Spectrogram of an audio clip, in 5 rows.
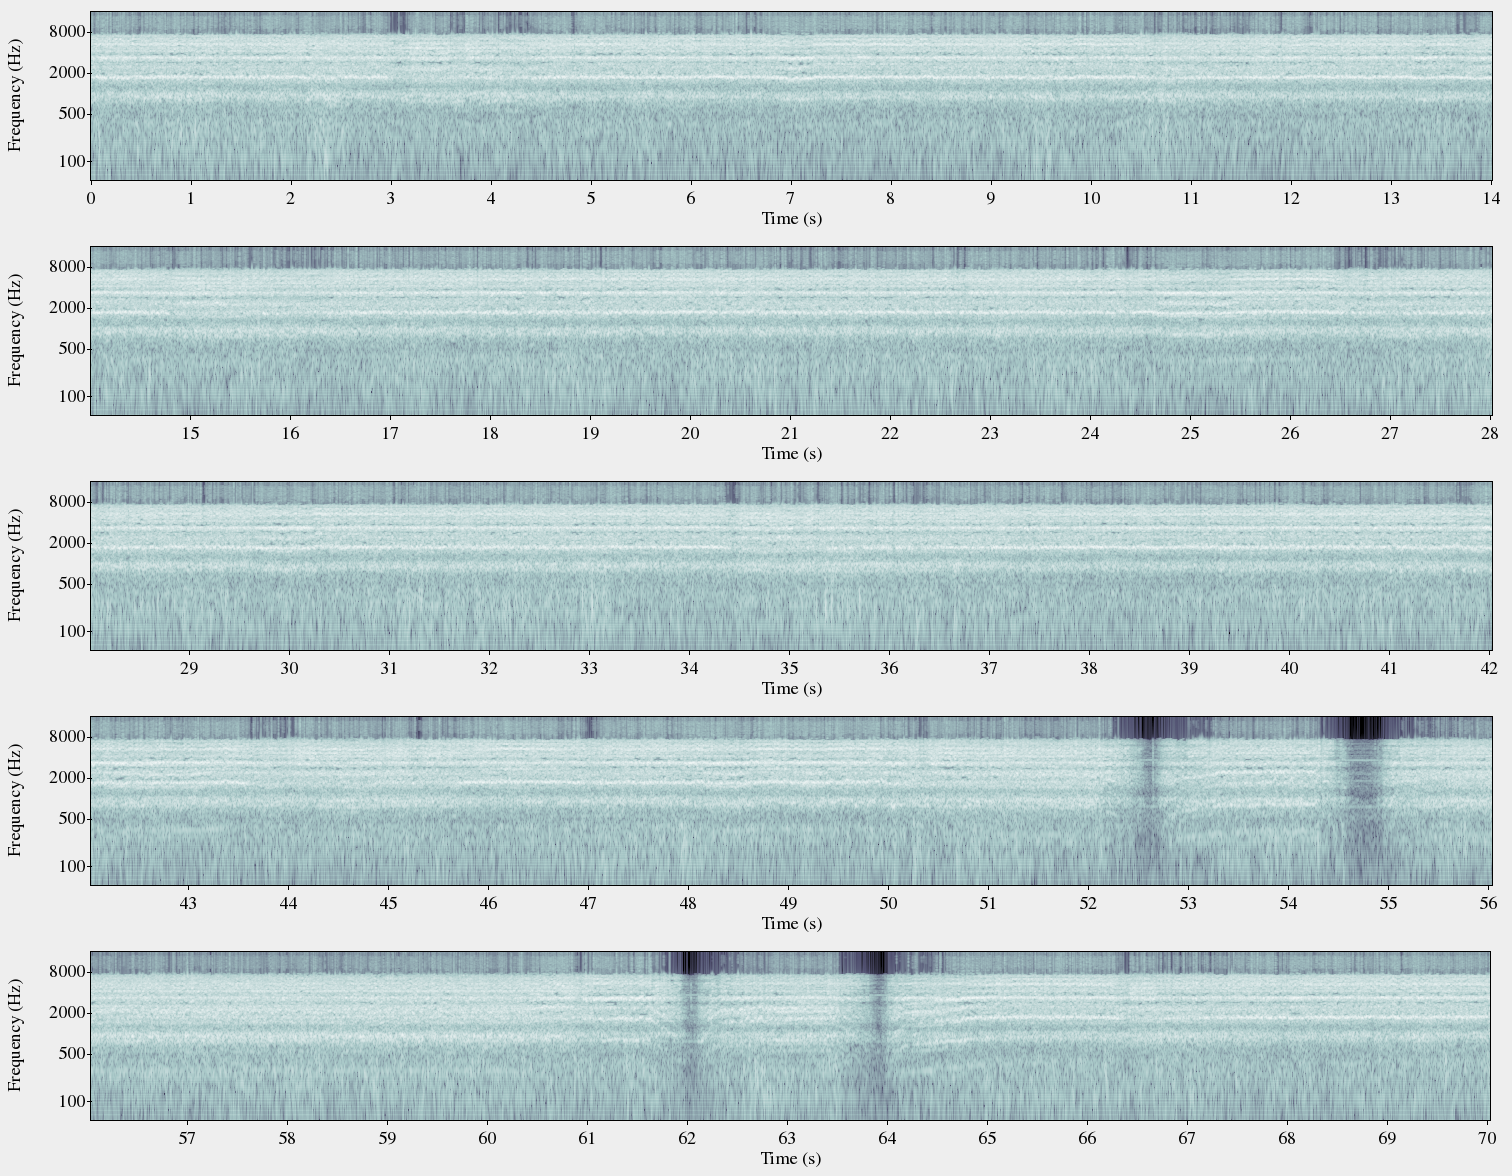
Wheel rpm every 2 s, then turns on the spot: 230, 230, 230, 230, 230, 230, 230, 220, 230, 230, 230, 240, 230, 230, 230, 230, 230, 230, 230, 230, 230, 220, 220, 230, 220, 210, 130, 130, 210, 210, 200, 150, 180, 230, 230.
none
